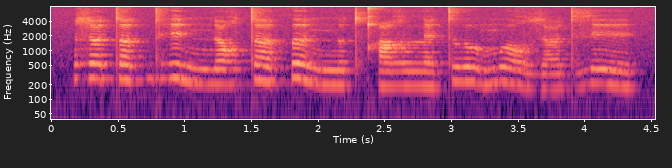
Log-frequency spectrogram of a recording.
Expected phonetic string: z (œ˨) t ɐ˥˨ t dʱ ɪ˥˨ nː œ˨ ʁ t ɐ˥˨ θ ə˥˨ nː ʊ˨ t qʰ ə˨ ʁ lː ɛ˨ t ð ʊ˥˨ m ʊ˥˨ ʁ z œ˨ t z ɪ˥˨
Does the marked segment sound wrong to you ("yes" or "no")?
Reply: yes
